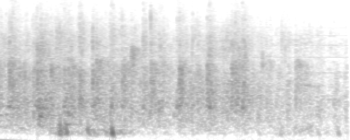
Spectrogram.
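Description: A congregation at a Spanish-language church service in Utah applauds, many hands clapping in a steady, moderately loud burst that fades slightly toward the end, with a few low thumps mixed in.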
